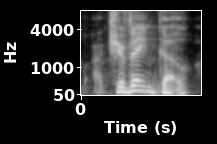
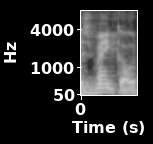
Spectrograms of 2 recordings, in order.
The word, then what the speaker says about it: Shevchenko: Shevchenko. Yeah, Shevchenko.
